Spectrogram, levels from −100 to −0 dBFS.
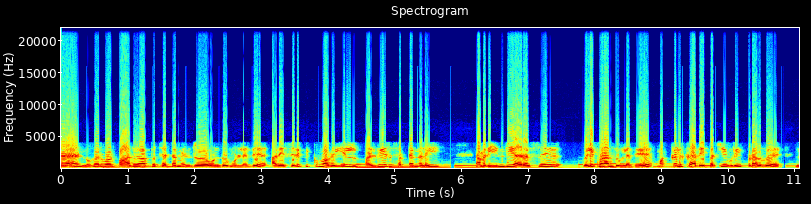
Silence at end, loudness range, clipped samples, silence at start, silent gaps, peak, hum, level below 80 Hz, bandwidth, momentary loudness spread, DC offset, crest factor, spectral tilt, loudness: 0 s; 2 LU; 5%; 0 s; none; 0 dBFS; none; -42 dBFS; 16.5 kHz; 6 LU; 0.4%; 8 dB; -5.5 dB/octave; -8 LUFS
